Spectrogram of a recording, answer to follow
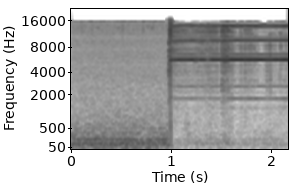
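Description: Meiruby rechargeable electronic arc lighter switched on about a second in: a steady high-pitched buzz from its electric arc, with a few faint crackles, as the arc melts a notch into the rim of a styrofoam cup.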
